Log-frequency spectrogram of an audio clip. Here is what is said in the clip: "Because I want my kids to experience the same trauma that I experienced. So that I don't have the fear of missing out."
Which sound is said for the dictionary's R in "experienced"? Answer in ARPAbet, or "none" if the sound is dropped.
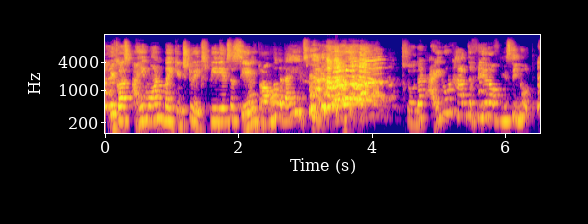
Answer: none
